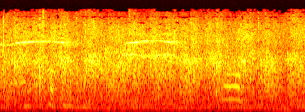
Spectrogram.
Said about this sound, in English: And let's get a round of applause. Round of applause for Maureen Johnson.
